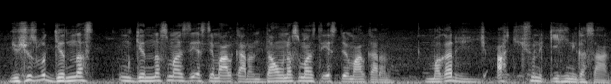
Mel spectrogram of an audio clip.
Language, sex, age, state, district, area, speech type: Kashmiri, male, 18-30, Jammu and Kashmir, Kulgam, rural, spontaneous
